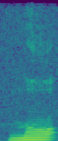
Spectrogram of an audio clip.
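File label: kana "MO", Japanese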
